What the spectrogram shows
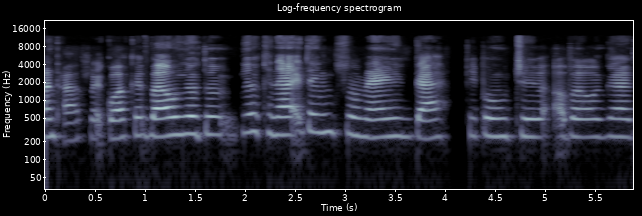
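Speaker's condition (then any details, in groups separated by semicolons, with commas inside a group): Cerebral palsy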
